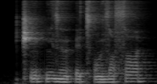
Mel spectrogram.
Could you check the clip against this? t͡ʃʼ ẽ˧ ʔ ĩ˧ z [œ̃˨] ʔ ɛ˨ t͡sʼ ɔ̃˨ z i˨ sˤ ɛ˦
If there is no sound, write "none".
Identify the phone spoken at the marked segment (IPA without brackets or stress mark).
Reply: œ̃˨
